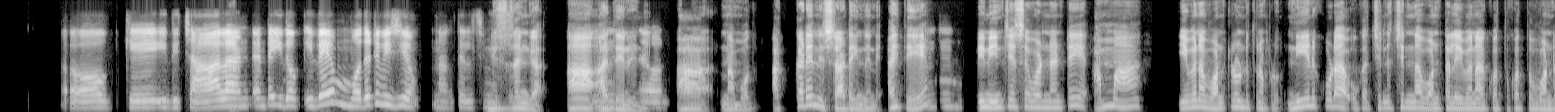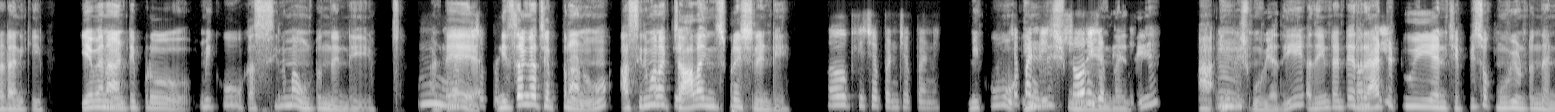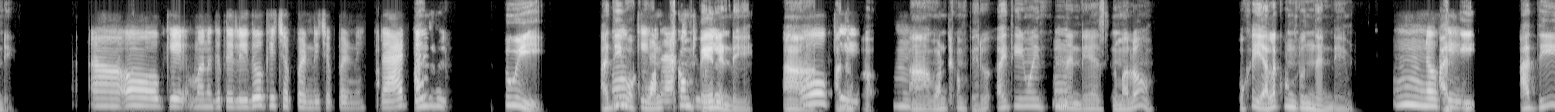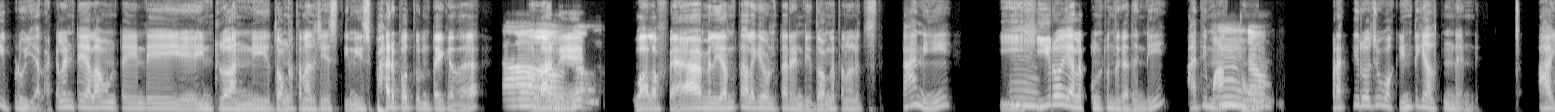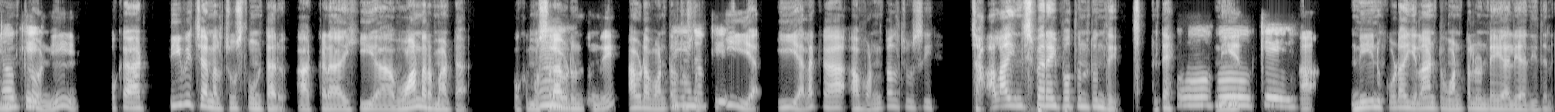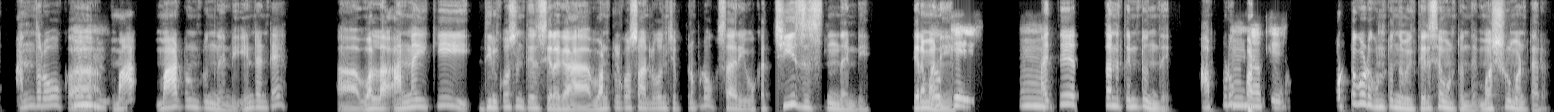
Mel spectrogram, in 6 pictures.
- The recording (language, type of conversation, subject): Telugu, podcast, కొత్త వంటకాలు నేర్చుకోవడం ఎలా మొదలుపెడతారు?
- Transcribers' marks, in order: tapping; lip smack; in English: "మూవీ"; in English: "స్టోరీ"; in English: "మూవీ"; in English: "మూవీ"; other background noise; giggle; in English: "ఫ్యామిలీ"; in English: "హీరో"; lip smack; in English: "టీవీ చానెల్"; lip smack; in English: "ఛీజ్"; in English: "ముష్రూమ్"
